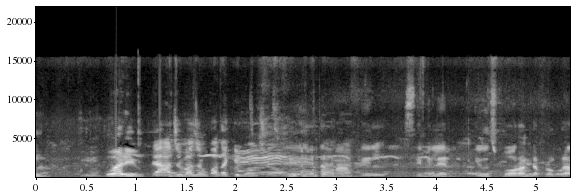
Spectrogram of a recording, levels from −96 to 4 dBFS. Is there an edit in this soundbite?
yes; 1 cut; at 2.7 s

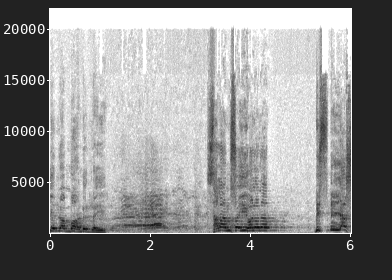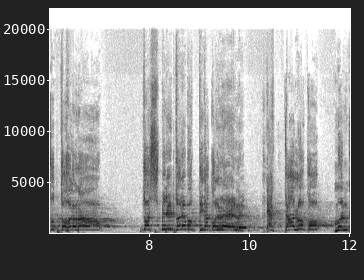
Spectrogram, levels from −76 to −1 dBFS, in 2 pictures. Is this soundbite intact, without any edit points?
yes; 0 cuts

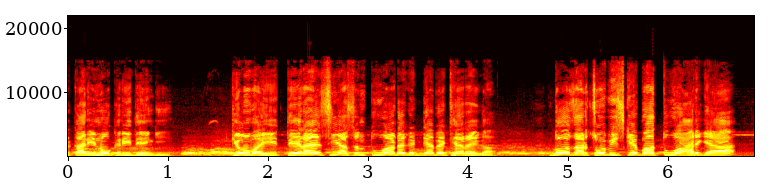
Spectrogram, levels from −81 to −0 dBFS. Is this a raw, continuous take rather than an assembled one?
yes; 0 cuts

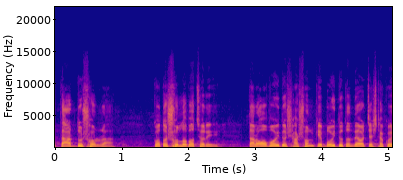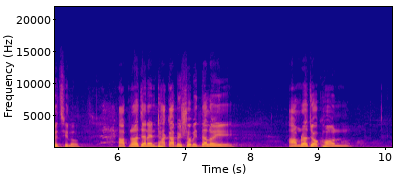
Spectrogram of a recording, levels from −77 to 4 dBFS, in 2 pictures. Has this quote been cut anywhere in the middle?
no; 0 cuts

